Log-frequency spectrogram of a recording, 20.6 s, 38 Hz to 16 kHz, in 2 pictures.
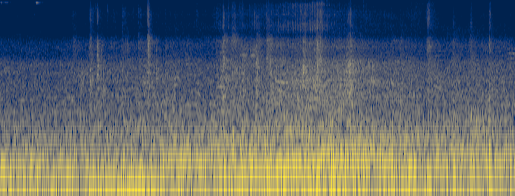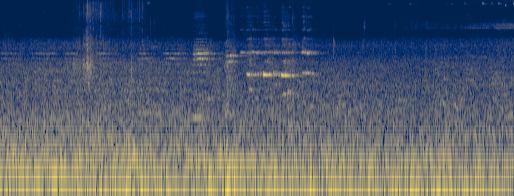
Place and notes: Guizhou Road, Shanghai - Walking through the old neighborhoods
Walking through the old neighborhoods, Traffic Sound, Shopping street sounds, The crowd, Bicycle brake sound, Trumpet, Brakes sound, Footsteps, Bicycle Sound, Motor vehicle sound, Binaural recording, Zoom H6+ Soundman OKM II
Huangpu, Shanghai, China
